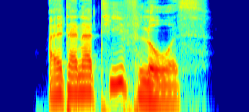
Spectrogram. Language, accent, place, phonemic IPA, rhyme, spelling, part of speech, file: German, Germany, Berlin, /ˌaltɐnaˈtiːfˌloːs/, -oːs, alternativlos, adjective, De-alternativlos.ogg
- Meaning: without alternative, unavoidable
